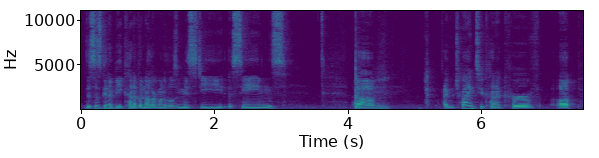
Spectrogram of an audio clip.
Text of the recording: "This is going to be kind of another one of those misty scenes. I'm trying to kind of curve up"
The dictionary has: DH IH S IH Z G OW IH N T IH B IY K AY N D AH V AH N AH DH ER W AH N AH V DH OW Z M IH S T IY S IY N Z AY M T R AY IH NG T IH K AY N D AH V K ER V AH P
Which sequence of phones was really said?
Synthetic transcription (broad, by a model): DH IH S IH Z G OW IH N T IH B IY K AY N D AH V AH N AH DH ER W AH N AH V DH OW Z M IH S T IY S IY N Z AY M T R AY IH NG T IH K AY N D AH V K ER V AH P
